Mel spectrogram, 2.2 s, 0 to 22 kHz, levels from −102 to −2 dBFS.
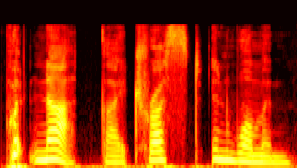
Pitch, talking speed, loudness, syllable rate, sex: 180 Hz, 160 wpm, -20 LUFS, 3.7 syllables/s, female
